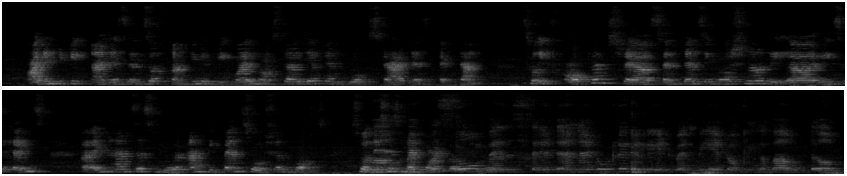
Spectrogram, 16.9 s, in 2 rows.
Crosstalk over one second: present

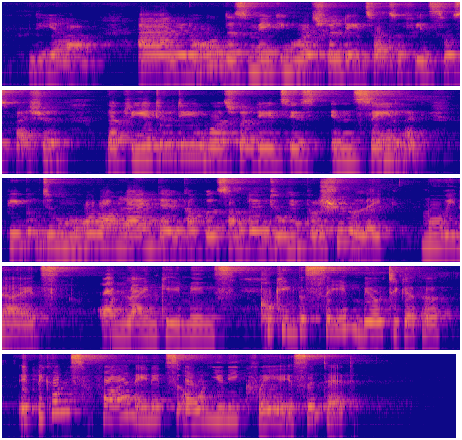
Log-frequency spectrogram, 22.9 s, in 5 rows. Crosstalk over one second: none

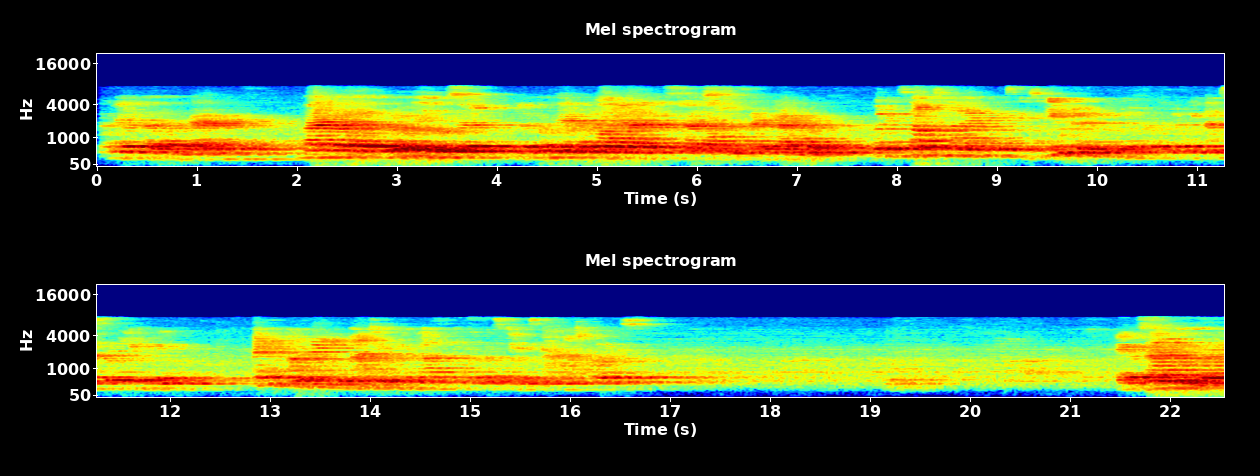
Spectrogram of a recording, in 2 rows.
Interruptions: present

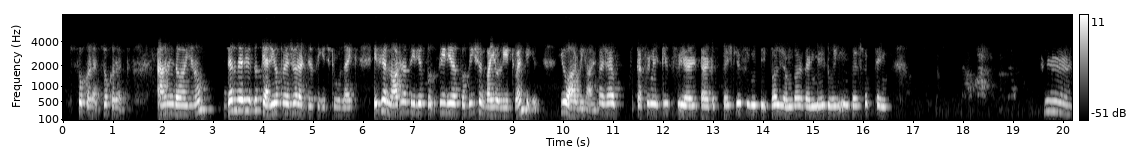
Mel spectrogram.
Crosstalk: none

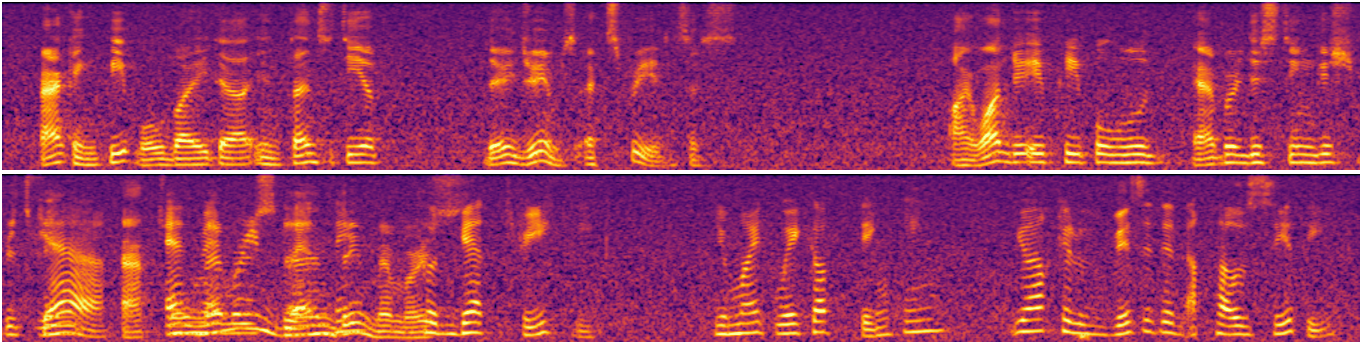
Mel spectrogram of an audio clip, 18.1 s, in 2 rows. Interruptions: present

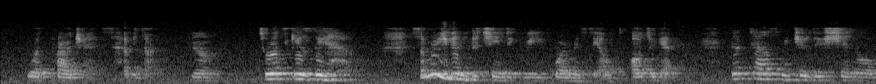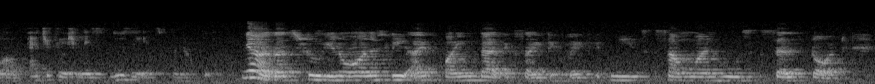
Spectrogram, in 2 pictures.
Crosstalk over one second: none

